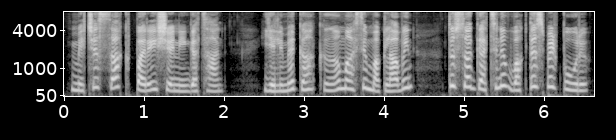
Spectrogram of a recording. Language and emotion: Kashmiri, fearful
